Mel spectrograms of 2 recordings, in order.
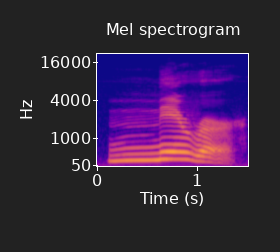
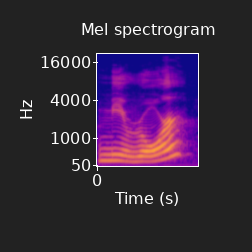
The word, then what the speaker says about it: mirror: You start with me, and then it's an R, schwa, R. It's not mirror, but me, relaxed me, rrr. So R, schwa, R, rrr. It has to be quick, rrr.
